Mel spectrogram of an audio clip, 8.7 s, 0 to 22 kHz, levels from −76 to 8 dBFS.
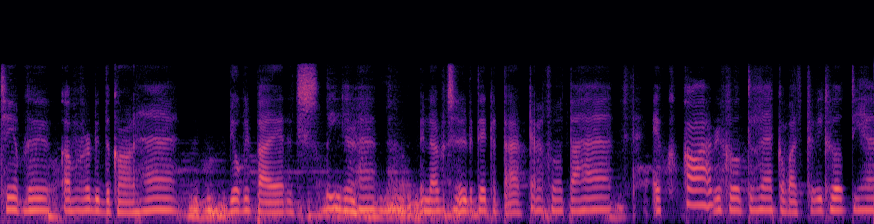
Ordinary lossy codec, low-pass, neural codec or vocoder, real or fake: none; none; codec, 16 kHz, 0.5 kbps, FunCodec, trained on Chinese and English, 25 frames a second; fake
